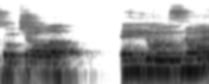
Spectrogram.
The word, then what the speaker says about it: Coachella: I was like, oh babe, I don't mean to correct you, but it's actually pronounced Coachella.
